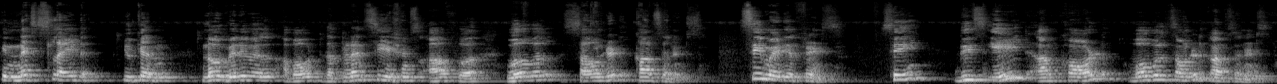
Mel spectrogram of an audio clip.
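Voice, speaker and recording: Guy teaching grammar real slow, high-ish voice, echoey room, a bit far from the mic. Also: lively intonation. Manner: slow and emphatic, repeats key words and spells out sounds. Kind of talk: exam-prep grammar lesson, mixing English and Telugu. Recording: roomy echo, mic at a distance.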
